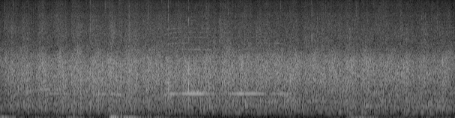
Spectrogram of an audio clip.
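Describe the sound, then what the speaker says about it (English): A large audience gives sustained applause at a White House event honoring the World Series champion Kansas City Royals, a steady dense wash of clapping lasting throughout, with a faint tone and scattered cheers underneath. "Give him a big round of applause"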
